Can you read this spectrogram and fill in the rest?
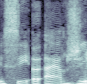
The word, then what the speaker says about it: Cergy: Est-ce que je le prononce bien? Cergy. – Oui. – des violences. – Vous prononcez parfaitement bien.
